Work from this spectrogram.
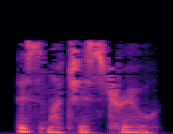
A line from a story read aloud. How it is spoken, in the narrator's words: I whispered to myself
